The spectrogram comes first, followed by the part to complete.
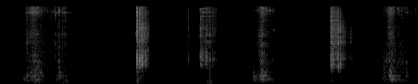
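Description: Small metal charms jingling and clinking as a hand stirs them in a cloth pouch, in about six short separate rattles.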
